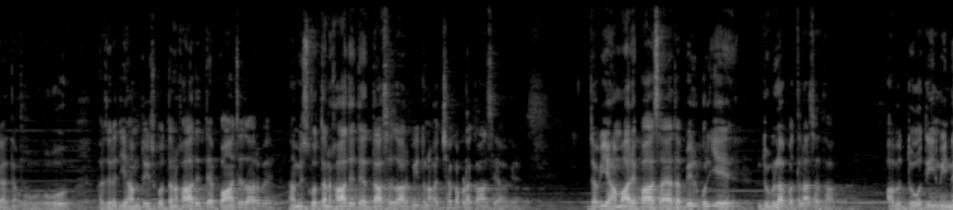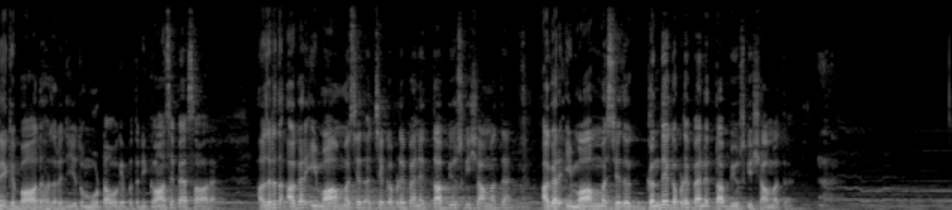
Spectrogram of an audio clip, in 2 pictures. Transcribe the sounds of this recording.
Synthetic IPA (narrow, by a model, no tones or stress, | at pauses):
ɛːt̪eɦɛ̰̃oːɦoː | ɦɐzɾət̪̚d͡ʒiːɦɐmt̪oɪskot̪ənxaːd̪eːt̪eɦɛ̃pãːt͡ʃɦəzaːɾpeɦɐmɪskot̪ənxaːd̪eːt̪ẽɦɛ̃d̪ɐsɦəzaːɾpit̪ʰna̰ʔə̰tːʃʰakəpɽakɐɦãsea̰ːɡəja̰ː | d͡ʒɐbjeɦɐmaːɾepaːsaːjat̪ʰabɪlkʊljed̪ʊblapət̪lasat̪ʰa̰ːɐbd̪oːt̪iːnməɦĩːnekebaːd̪ɦɐzɾət̪d͡ʒijeːt̪omoːʈaɦoːɡəjapɐt̪anikɐɦãsepɛːsaaːɾa̰ːɛː | hɐzɾət̪ɐɡəɾʔɪmaːmːəsd͡ʒɪd̪ətːʃʰekɐpɽepɛːnet̪ɐbːiʊskiʃaːmət̪ɦɛːɐɡəɾʔɪmaːmːəsd͡ʒɪd̪ɡɐ̃nd̪ekəpɽepɛːnet̪ɐbːiːʊskiʃa̰ːmət̪ɦɛ̰ː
